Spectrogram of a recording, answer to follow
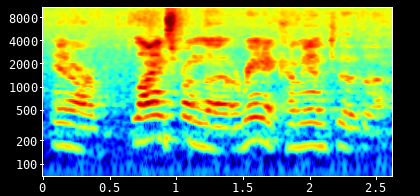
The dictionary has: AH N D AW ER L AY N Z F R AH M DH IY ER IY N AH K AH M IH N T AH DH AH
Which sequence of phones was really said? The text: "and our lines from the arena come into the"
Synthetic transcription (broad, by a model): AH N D AW ER L AY N Z F R AH M DH IY ER IY N AH K AH M IH N T AH DH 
